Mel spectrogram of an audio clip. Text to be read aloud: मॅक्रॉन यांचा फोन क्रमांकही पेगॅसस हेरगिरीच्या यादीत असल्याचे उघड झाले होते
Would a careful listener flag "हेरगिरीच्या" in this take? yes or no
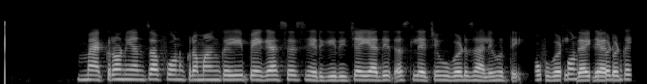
no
